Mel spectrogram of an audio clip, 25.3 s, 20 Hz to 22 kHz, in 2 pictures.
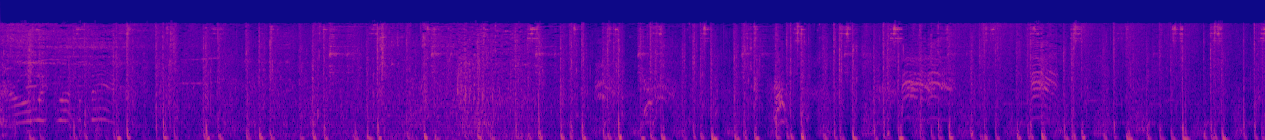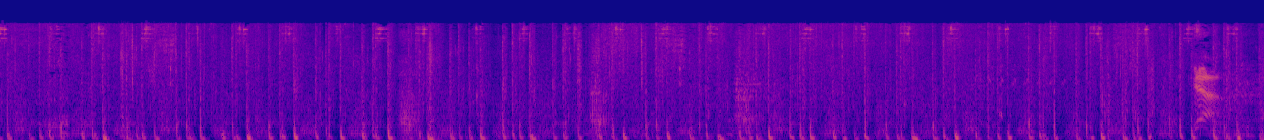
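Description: Horse hooves clip-clop steadily in Red Dead Redemption 2, playing under near-continuous talk. A horse whinnies faintly and a crow caws in the background.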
